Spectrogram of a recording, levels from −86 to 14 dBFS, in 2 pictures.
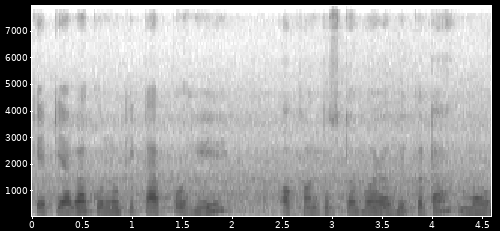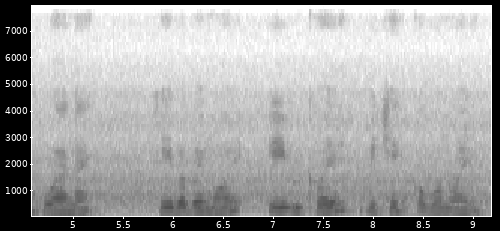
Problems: constant background noise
